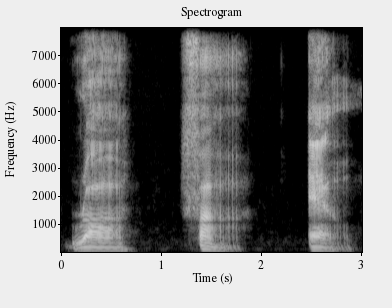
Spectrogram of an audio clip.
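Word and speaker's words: Raphael: Do this syllable by syllable. Fire. Mi, ka, el. Air. Ra, fa, el.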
